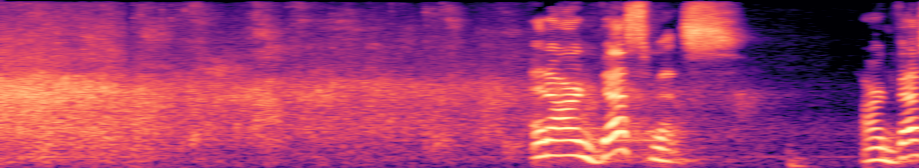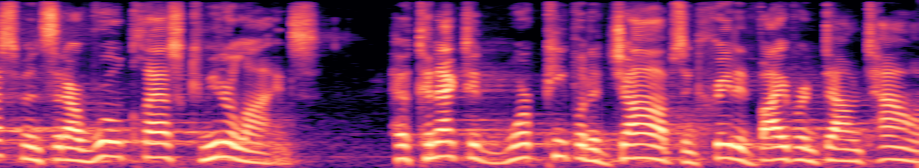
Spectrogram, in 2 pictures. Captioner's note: applause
